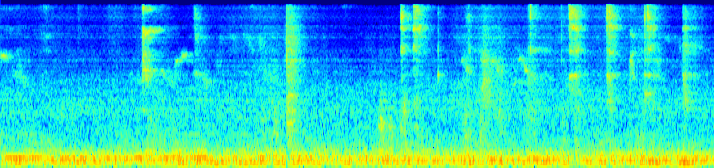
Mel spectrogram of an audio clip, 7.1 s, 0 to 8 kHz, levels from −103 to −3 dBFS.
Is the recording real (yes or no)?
no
